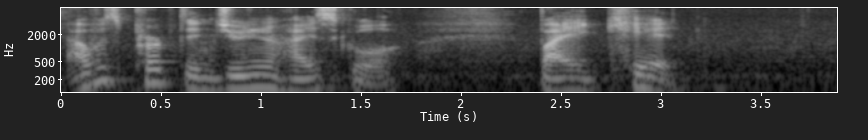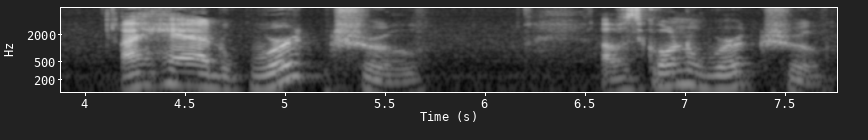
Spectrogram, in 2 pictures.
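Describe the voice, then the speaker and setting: An American man in his forties giving an informal monologue to viewers, colloquial, repetitive and emphatic. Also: mid-range voice. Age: 40s. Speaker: vlogger.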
